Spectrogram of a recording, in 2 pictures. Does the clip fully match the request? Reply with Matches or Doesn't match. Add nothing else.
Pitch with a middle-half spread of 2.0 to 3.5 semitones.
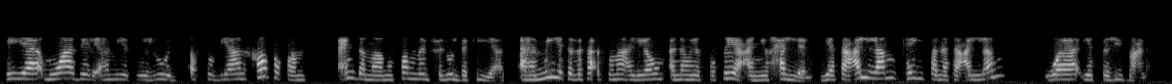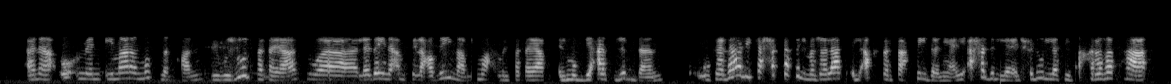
Doesn't match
